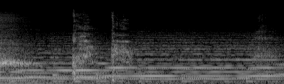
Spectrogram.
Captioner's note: coughing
